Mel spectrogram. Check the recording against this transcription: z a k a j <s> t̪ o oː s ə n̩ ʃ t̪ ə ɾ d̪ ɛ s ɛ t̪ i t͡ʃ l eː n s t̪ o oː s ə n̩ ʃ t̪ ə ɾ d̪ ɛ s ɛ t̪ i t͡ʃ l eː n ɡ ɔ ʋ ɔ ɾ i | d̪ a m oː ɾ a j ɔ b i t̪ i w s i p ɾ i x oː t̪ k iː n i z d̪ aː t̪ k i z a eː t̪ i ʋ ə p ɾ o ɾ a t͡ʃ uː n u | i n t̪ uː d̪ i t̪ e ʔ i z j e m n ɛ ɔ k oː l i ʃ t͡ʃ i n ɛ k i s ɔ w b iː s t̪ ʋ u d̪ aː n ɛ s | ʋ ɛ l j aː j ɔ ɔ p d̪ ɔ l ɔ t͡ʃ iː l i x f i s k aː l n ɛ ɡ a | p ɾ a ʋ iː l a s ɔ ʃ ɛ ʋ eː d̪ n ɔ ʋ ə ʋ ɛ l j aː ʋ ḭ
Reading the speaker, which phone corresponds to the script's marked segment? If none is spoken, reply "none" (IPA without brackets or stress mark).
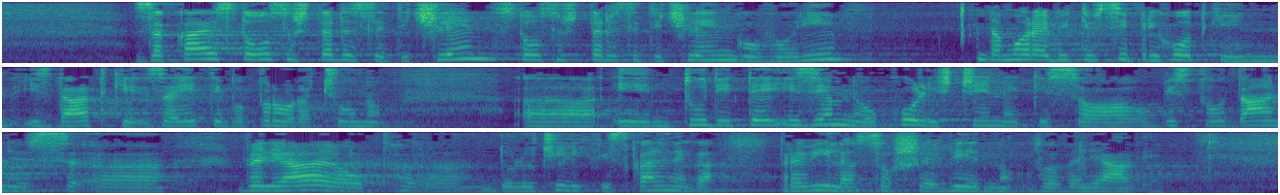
s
